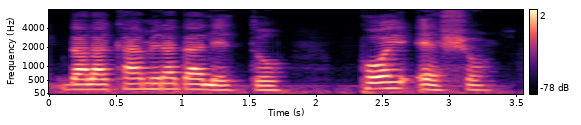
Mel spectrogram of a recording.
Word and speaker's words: esco: Poi esco. After checking online, I realized this word is pronounced esco, not esco.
